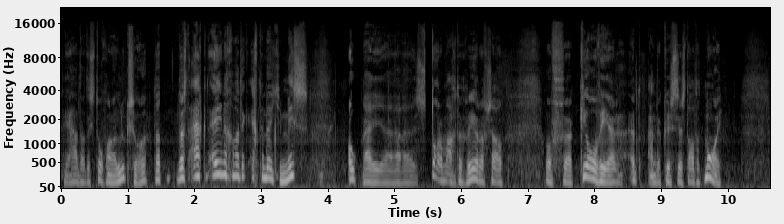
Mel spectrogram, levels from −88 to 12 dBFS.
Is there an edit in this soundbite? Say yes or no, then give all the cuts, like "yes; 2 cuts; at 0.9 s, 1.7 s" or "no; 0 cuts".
no; 0 cuts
